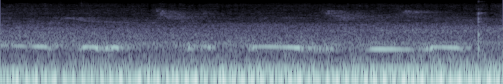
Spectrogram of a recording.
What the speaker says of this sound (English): a dove cooing in between the traffic noise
